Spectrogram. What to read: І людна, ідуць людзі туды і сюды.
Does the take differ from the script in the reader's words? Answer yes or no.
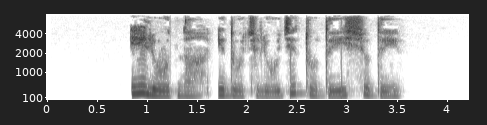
no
